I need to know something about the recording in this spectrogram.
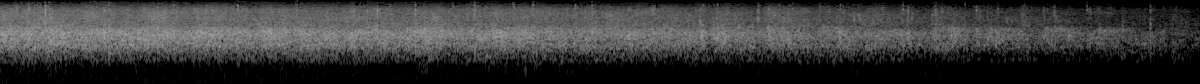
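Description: Audience applauding, the clapping dying away gradually over the second half.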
